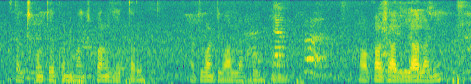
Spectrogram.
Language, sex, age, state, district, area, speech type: Telugu, male, 60+, Telangana, Hanamkonda, rural, spontaneous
